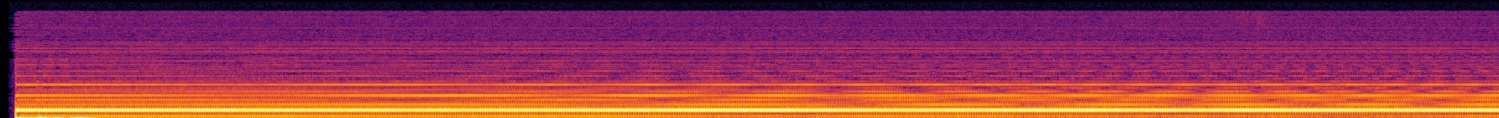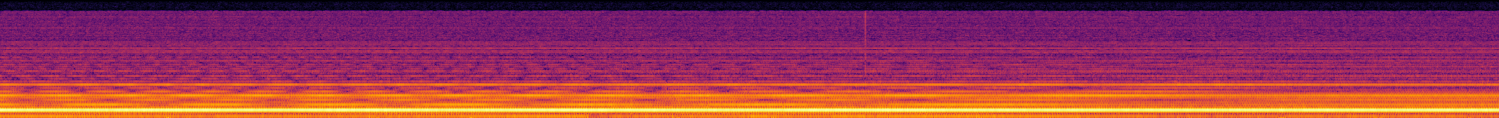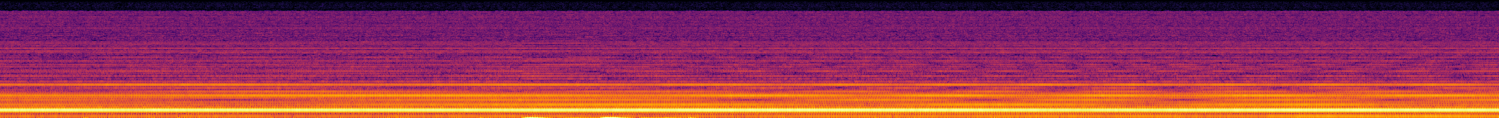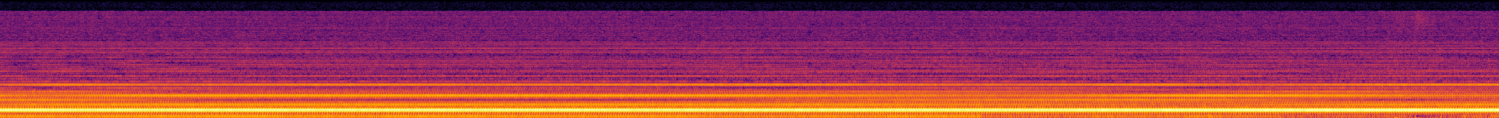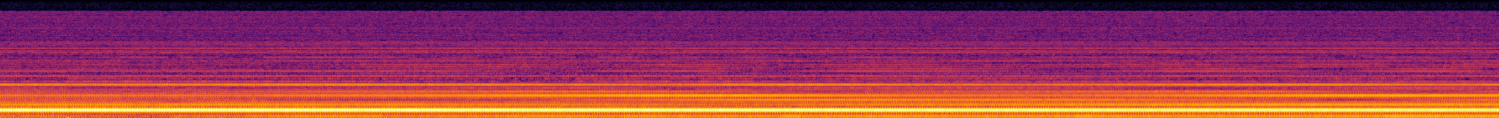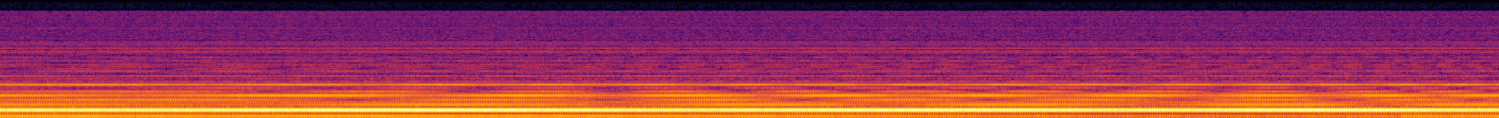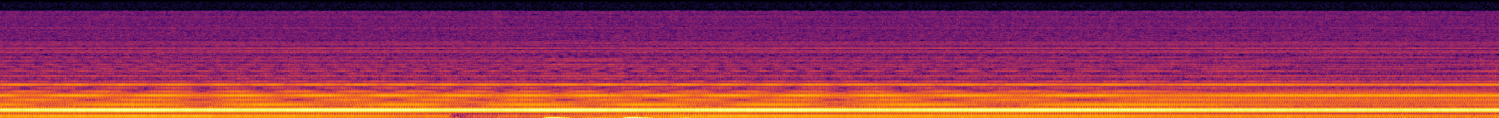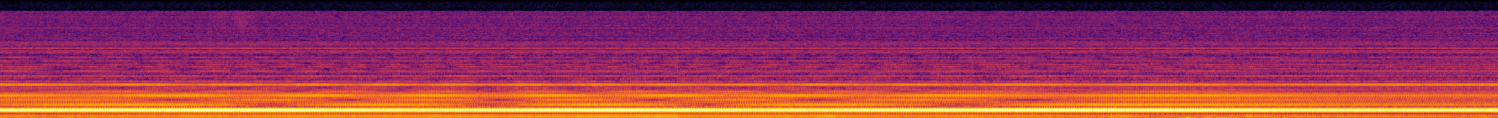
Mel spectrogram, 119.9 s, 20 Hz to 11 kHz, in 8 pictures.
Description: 03/06/2006 12:30 PM House FINANCE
